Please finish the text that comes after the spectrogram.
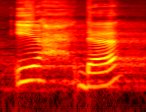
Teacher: ditekan saja ihda ini ha kecil ya jadi sifatnya adalah Hamas cara bacanya didesiskan angin yang agak samar-samar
